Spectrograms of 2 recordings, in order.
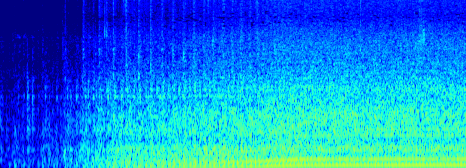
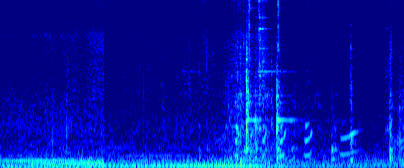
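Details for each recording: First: Craftsman self-propelled mower that sat for years and wouldn't start and leaked gas from the air filter, after carburetor seat repair: catches after a few cranking pulls, then settles into a steady, even idle; normal running. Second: Craftsman mower that sat for years, on fresh gas: catches on the pull, runs rough about a second, then stumbles and dies; starts then dies, owner suspects it ran on choke-circuit gas and the carburetor is leaking.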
